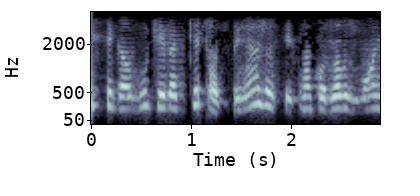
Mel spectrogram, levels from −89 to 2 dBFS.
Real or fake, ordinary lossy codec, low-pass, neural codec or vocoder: fake; AAC, 16 kbps; 3.6 kHz; codec, 16 kHz, 2 kbps, FreqCodec, larger model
